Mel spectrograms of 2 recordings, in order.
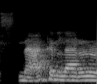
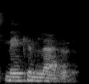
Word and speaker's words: snake and ladder: rectify them number one i saw that snake and ladder was mispronounced throughout the session in a lot of places you know in very different formats like snack and ladder or something please it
